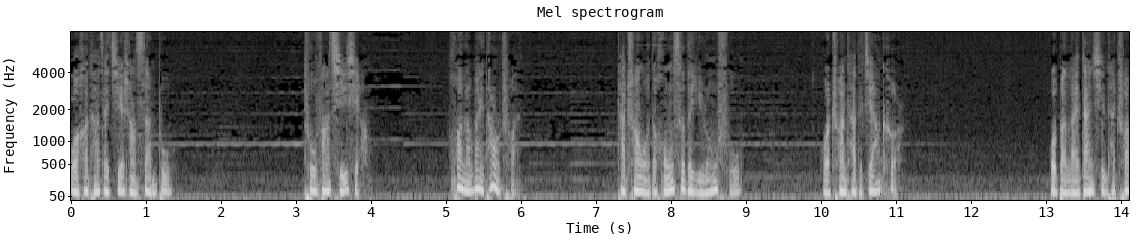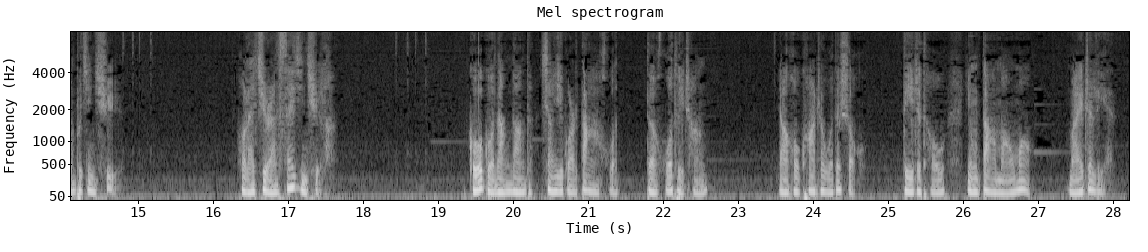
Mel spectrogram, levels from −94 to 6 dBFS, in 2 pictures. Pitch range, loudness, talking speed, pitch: 90-115 Hz, -20 LUFS, 175 characters per minute, 100 Hz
